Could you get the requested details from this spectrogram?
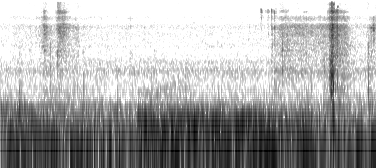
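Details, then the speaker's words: Low bubbling rumble with gurgles swelling midway; the adult speaker's own stomach growling (borborygmi), a normal digestive sound. "was the sound of my stomach. I'm so sorry. My stomach is like, "What the hell are you doing?""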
